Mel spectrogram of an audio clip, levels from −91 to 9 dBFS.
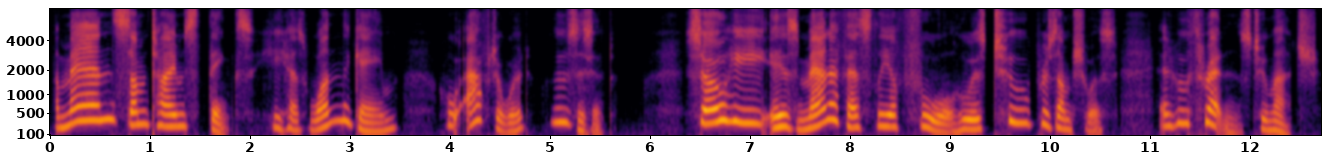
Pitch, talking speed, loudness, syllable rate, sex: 230 Hz, 130 wpm, -19 LUFS, 3.7 syllables/s, female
